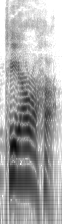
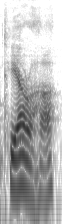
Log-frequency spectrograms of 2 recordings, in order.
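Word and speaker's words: Te Aroha: In a little town, or in Tiaraha. Could you spell it?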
